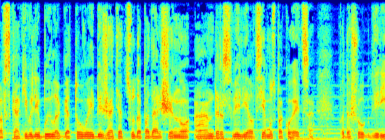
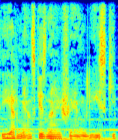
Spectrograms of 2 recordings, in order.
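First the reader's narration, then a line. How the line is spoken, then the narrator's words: Muttered. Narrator (Russian): пробормотал Лекс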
